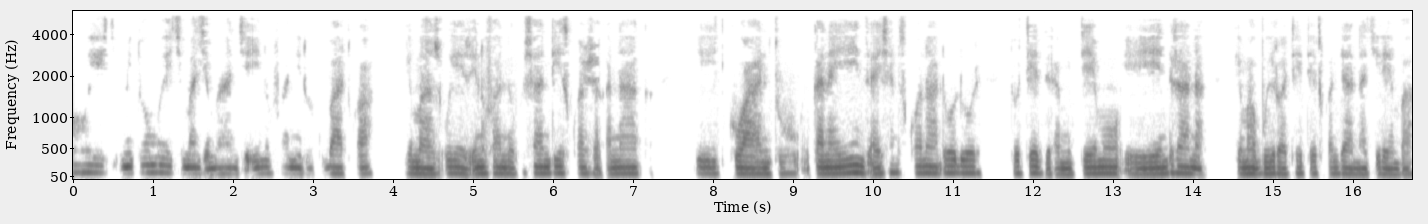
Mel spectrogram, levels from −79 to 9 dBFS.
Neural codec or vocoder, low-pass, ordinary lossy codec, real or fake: none; 5.4 kHz; MP3, 24 kbps; real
